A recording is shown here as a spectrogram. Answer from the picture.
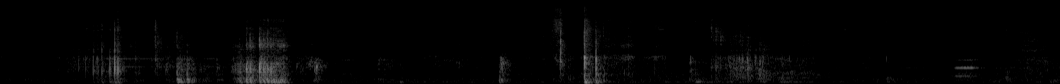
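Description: Faint handling noise of a hardback picture book: scattered paper rustles and a few sharp taps as it is lifted and its pages are turned.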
